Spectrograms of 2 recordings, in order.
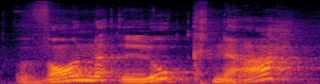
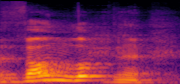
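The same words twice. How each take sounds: First: The name is said in a put-on German accent. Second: The name is said in a plain English accent.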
